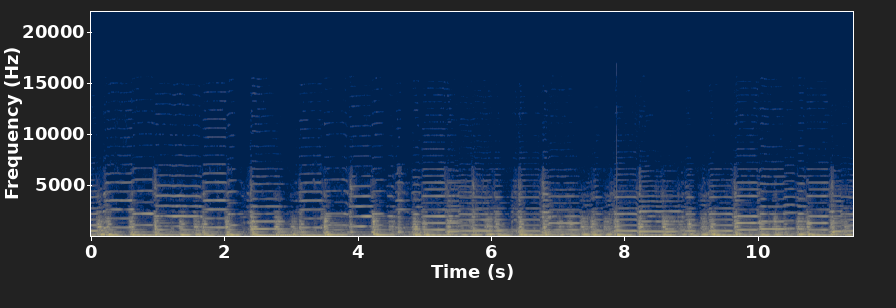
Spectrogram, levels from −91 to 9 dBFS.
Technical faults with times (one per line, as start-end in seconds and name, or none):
7.88 block of digital silence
